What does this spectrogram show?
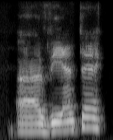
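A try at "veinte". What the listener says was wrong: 20. That V is you pronounce it like it's a V, but you pronounce it like a B. It's not 20, it's 20. Okay, but you got the right number, so just your pronunciation on that's a bit more 20.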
